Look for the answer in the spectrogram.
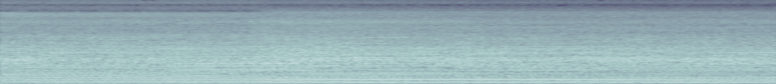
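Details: Diesel fire pump engine on test, isolation valve closed, with steady, even diesel clatter at constant speed and a smooth, unchanging drone; running normally.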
